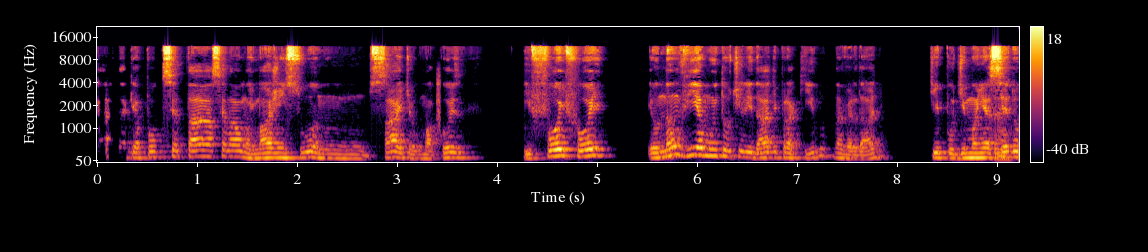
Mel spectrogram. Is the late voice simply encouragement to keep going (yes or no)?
yes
